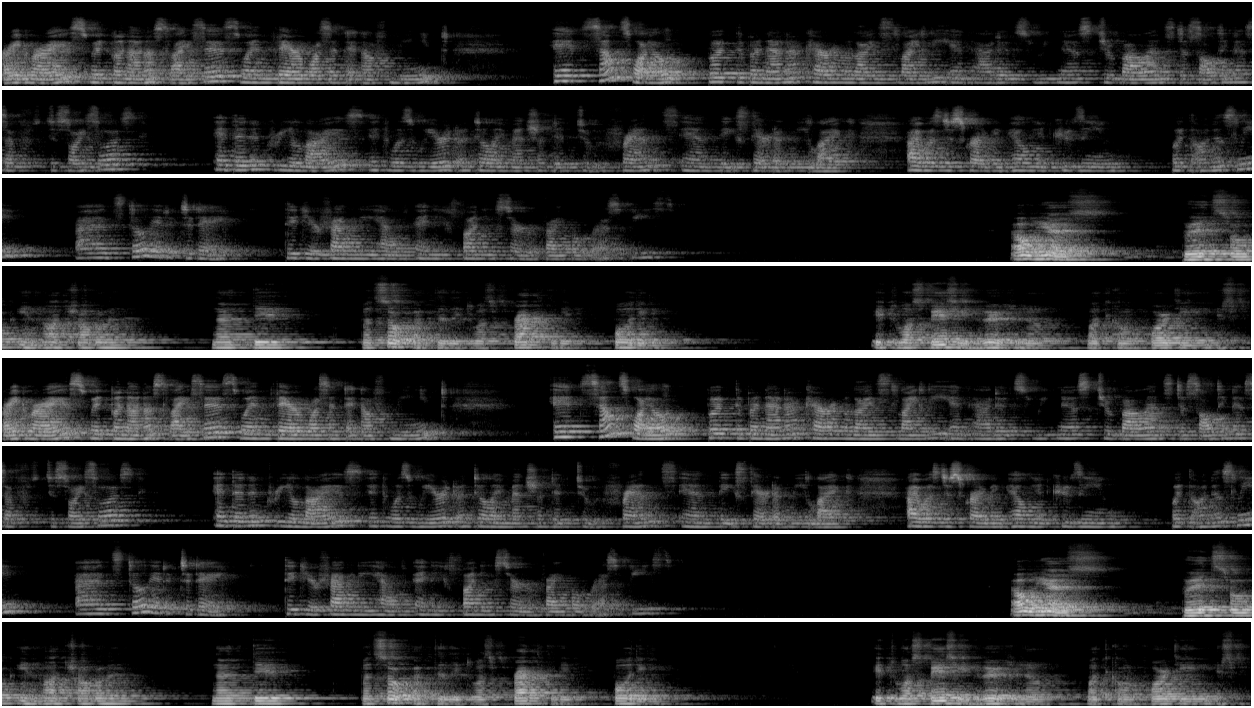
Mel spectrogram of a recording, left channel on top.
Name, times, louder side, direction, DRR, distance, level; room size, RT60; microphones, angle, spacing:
voice 1, 0.0-5.0 5.5-6.7 7.1-13.8 14.6-23.6 24.2-25.1 25.7-27.2 27.8-31.6 36.2-36.7, right 1 dB, 55° right, 2 dB, 6.9 m, -31 dB
voice 2, 35.1-36.0 36.8-38.8 39.6-40.3 41.1-43.2 43.6-44.1 46.2-47.9 48.3-49.9, right 1 dB, 30° right, -1 dB, 3.4 m, -23 dB
25.0 x 22.0 x 7.2 m, 1.2 s
head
